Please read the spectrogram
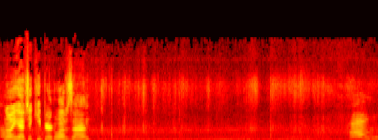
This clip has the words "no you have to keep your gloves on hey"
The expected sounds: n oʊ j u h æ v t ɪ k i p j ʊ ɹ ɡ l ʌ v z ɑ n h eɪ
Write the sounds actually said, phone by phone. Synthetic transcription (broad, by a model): n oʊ j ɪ h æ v t ɪ k i p j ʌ ɹ ɡ l ʌ v z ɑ n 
